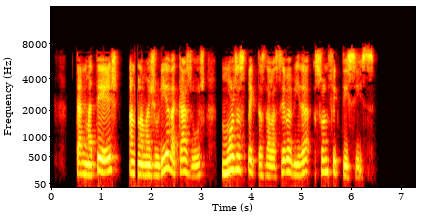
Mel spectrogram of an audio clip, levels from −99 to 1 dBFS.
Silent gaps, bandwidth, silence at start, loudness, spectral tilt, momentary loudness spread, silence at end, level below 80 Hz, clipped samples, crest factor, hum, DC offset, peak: 1.47-1.56 s, 3.33-3.41 s; 8.2 kHz; 0.5 s; -17 LUFS; -2 dB/octave; 7 LU; 0.85 s; -62 dBFS; under 0.1%; 16 dB; none; under 0.1%; -2 dBFS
